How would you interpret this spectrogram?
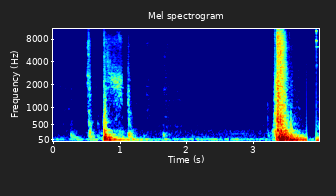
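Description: A car door shuts as someone gets into a man's car, with a heavy, low thud, followed a few seconds later by a second loud slam, with faint rustling and small knocks between them.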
